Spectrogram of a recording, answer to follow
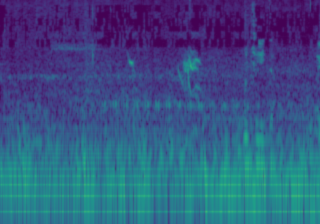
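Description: Steady low rumble of road and engine noise heard inside the cab of a pickup truck driving slowly.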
